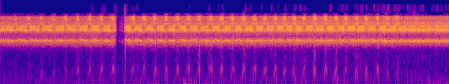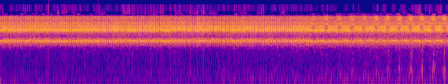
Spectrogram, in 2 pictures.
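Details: Cicada song as a continuous high, rasping whine with a fine, quick throb, interrupted by one brief click near the start and then droning on evenly.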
